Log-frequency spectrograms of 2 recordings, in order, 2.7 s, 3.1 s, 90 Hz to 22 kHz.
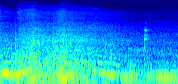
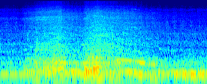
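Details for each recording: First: Audi Q7 diesel, 162,000 miles, brought in for rough running, limp mode and cylinder contribution code P0263; engine running in the shop revs smoothly with a low drone, no misses or knocks, sounds not too bad. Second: 2014 Audi Q7 diesel with check engine light, code P0263 cylinder contribution, misfire and limp mode: brief rev sounds flat, rough, never reaching full speed, with hiss; suspected exhaust leak. Rough, weak rev.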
